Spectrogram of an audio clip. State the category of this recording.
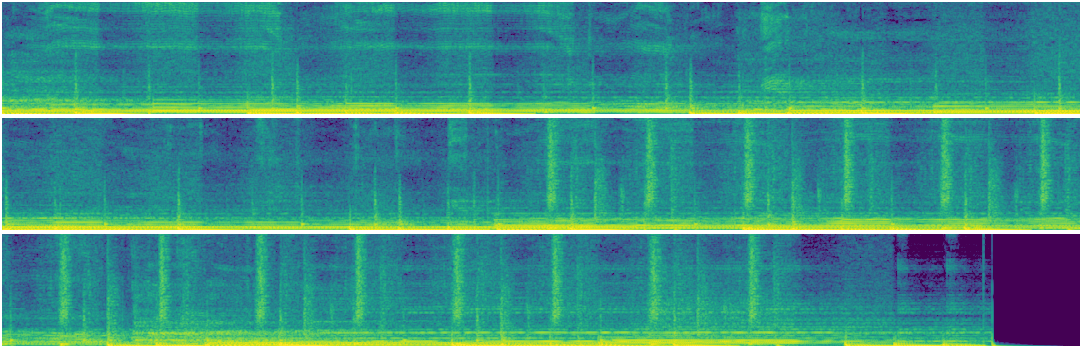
Music > Multiple instruments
